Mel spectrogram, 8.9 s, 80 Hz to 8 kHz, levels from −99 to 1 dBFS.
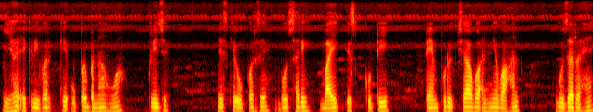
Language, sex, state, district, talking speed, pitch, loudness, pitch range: Hindi, male, Uttar Pradesh, Etah, 150 wpm, 110 Hz, -33 LUFS, 105-115 Hz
